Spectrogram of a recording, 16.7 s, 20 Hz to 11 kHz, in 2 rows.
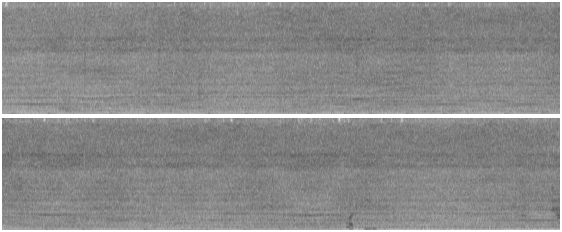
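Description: Xiaomi TruClean W10 Ultra wet-dry floor vacuum running steadily in its water-absorbing mode, sucking a water spill off tiles: a steady rush of air with a faint high whine. Its low hum drops away a couple of seconds before the end.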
